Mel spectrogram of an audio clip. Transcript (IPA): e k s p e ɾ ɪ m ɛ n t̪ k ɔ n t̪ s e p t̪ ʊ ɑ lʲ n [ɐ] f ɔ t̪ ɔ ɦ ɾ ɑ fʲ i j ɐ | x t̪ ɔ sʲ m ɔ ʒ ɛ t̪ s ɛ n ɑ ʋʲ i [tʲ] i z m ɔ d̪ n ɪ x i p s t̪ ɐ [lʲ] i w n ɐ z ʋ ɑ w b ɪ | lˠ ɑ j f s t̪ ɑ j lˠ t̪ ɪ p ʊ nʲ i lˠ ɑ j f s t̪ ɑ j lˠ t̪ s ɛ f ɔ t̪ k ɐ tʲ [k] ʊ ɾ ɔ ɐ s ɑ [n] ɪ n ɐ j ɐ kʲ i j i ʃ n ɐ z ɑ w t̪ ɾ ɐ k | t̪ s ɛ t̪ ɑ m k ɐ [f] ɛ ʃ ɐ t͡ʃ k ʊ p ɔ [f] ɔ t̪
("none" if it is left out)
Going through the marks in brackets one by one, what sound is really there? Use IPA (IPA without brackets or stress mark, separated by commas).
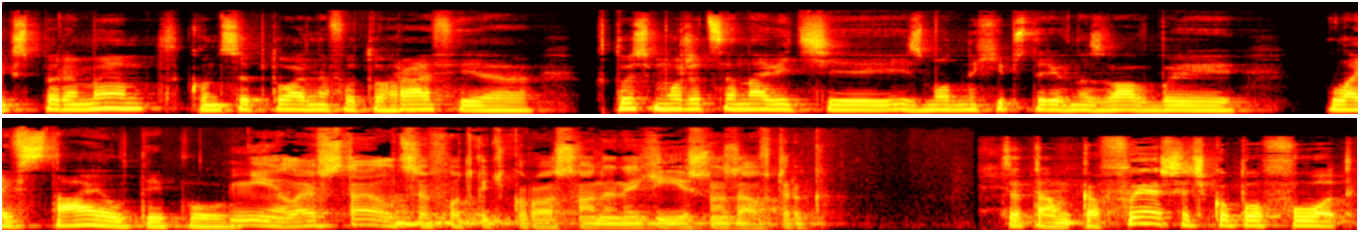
ɐ, tʲ, ɾʲ, k, n, f, f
